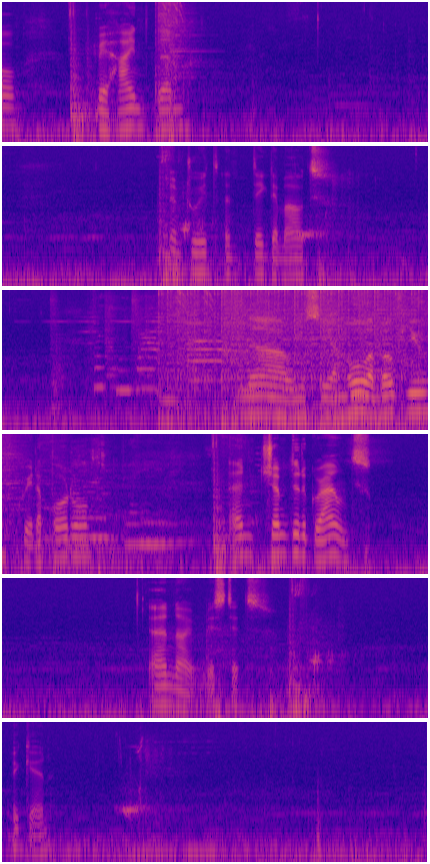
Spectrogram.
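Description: A sci-fi gun fires with short, sharp zaps.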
